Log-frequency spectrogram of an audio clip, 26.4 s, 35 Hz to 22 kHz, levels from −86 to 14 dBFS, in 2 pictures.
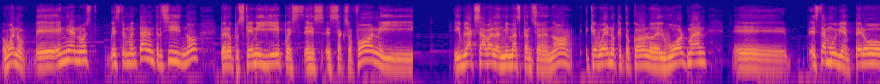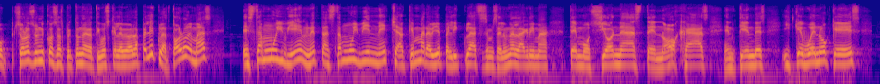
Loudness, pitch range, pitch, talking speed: -18 LUFS, 145-190 Hz, 165 Hz, 180 wpm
